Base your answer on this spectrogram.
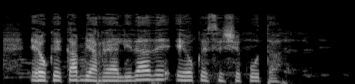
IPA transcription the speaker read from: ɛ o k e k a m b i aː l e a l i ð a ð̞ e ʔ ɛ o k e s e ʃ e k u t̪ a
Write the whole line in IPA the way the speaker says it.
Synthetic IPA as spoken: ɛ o k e k a m b j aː r e a l i ð a ð̞ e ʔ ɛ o k e s e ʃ e k u t̪ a

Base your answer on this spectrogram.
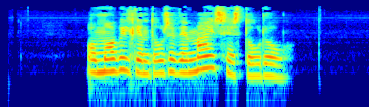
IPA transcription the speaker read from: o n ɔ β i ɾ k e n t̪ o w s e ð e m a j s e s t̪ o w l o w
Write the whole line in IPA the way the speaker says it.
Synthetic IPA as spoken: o m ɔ β i l k e n t̪ o w s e ð e m a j s e s t̪ o w ɾ o w

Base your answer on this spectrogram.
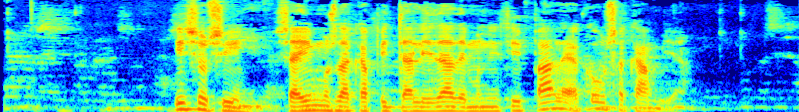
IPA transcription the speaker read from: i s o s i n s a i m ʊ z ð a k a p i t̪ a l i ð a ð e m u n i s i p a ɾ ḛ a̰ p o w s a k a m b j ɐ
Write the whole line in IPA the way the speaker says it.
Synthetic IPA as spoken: i s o s i s a i m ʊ z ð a k a p i t̪ a l i ð a ð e m u n i θ i p a l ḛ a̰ k o w s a k a m b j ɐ

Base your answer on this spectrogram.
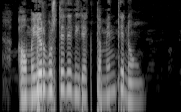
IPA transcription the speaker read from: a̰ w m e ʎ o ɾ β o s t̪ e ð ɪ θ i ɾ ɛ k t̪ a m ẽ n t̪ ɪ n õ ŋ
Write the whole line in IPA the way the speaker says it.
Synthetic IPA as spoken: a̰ w m e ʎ o ɾ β o s t̪ e ð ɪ ð i ɾ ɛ k t̪ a m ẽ n t̪ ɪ n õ ŋ

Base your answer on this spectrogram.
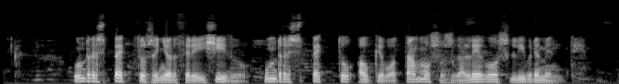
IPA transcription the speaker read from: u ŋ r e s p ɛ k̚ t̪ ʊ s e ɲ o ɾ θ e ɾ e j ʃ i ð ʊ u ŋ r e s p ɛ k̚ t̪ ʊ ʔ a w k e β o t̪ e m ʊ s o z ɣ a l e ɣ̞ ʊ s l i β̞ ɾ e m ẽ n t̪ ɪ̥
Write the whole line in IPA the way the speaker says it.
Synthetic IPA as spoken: u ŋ r e s p ɛ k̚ t̪ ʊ s e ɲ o ɾ θ e ɾ e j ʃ i ð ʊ u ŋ r e s p ɛ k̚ t̪ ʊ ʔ a w k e β o t̪ a m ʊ s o z ɣ a l e ɣ̞ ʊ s l i β̞ ɾ e m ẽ n t̪ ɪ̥

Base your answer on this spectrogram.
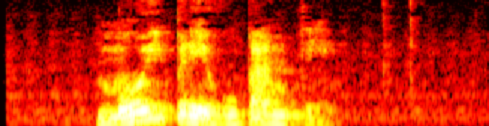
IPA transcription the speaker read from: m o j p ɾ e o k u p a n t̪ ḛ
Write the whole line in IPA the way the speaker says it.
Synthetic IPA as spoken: m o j p ɾ e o k u p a n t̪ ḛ

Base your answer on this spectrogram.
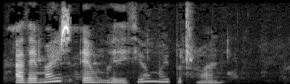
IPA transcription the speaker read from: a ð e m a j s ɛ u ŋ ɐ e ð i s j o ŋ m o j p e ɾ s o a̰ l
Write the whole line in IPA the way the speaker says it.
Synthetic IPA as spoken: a ð e m a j s ɛ u ŋ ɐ e ð i θ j o ŋ m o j p e ɾ s o a̰ l

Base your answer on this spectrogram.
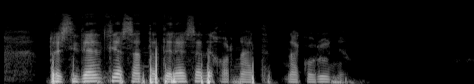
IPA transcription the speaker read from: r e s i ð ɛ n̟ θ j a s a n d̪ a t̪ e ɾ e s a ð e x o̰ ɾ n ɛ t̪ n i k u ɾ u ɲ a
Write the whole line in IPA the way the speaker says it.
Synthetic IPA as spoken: r e s i ð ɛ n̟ θ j a s a n t̪ a t̪ e ɾ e s a ð e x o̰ ɾ n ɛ t̪ n a k o ɾ u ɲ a

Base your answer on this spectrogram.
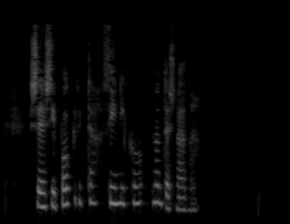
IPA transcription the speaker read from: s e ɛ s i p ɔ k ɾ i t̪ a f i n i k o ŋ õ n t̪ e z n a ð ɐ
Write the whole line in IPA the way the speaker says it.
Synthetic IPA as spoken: s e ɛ s i p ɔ k ɾ i t̪ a θ i n i k o n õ n t̪ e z n a ð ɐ

